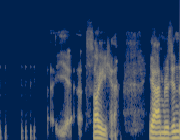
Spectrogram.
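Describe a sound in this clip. An older man speaks with animation over an online call.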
